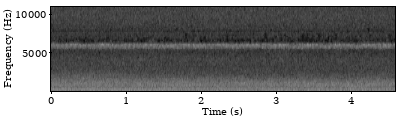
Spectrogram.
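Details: Night-time winter chorus of a cicada in a Floridian back yard, heard as one constant thin high tone that never pauses, set against heavy hissing background noise and a soft low drone.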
